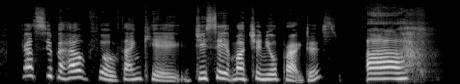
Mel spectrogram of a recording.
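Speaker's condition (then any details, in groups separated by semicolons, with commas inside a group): No condition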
